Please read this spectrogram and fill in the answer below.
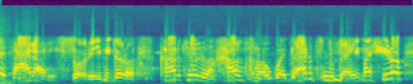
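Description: Speech only: a person talking throughout, with no other sound.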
